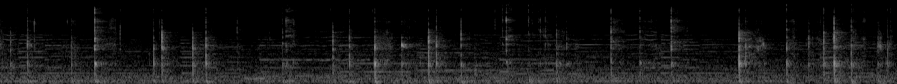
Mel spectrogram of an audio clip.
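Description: A spoon mixes homemade vegan Big Mac sauce in a bowl, giving quiet, rapid clicks and taps against the dish that repeat unevenly and close by.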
